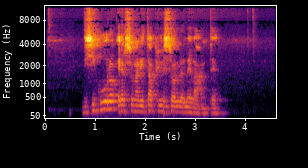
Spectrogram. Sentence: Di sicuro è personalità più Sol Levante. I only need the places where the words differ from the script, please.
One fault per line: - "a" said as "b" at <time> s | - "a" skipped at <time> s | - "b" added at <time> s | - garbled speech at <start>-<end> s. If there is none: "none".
none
